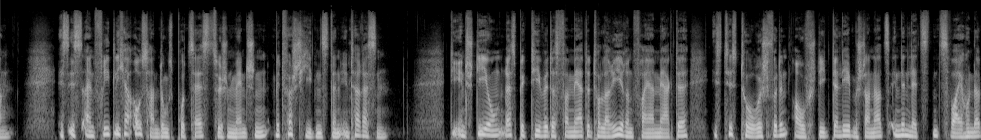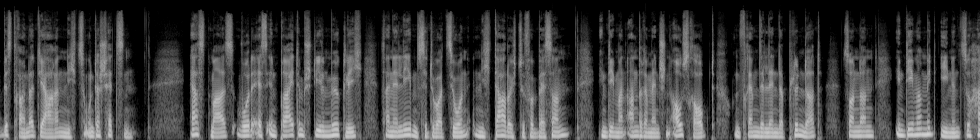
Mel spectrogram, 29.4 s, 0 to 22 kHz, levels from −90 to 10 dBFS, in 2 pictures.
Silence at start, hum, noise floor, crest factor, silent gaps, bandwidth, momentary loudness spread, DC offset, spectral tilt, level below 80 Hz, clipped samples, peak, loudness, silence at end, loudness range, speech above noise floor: 0 s; none; -43 dBFS; 16 dB; none; 16 kHz; 8 LU; under 0.1%; -5.5 dB/octave; -44 dBFS; under 0.1%; -2 dBFS; -17 LUFS; 0 s; 2 LU; 27 dB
